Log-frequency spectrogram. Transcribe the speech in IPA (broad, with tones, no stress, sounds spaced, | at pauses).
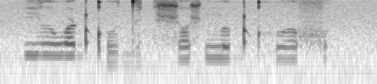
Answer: j ɯ˥ w ɔ˥ ɖ kʷʼ ɯ˩ d̪ e˩ k ʃ ɔ˥ ʃ n̪ u˥ ɖ kʷʰ ɤ˥ f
